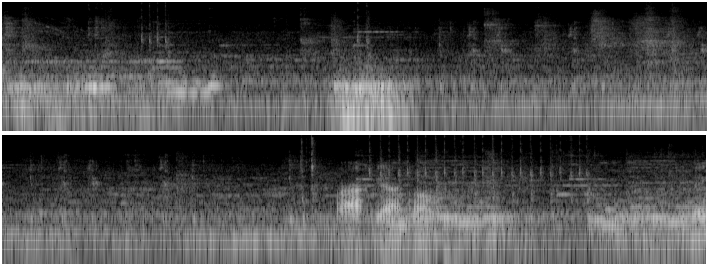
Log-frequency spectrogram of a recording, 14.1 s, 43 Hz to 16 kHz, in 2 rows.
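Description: Book of Ra Classic slot machine playing its free-game feature music and jingles after the three-book trigger, with a fast, even ticking as the special symbol for the 15 free spins is picked.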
